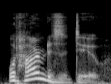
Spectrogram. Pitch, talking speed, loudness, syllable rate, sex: 140 Hz, 270 wpm, -15 LUFS, 5.3 syllables/s, male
